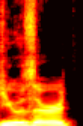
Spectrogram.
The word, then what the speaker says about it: Uizard: say to their peers so we like to call it wizard internally but some people call it users some people call it your eyes Arts it doesn't matter okay so u-i-z-a-r-d dot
